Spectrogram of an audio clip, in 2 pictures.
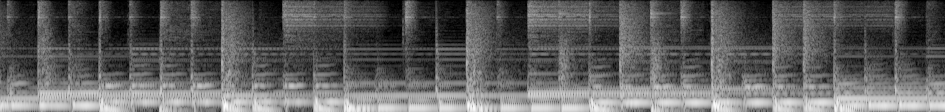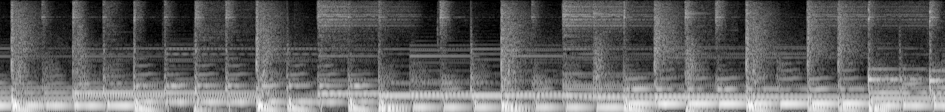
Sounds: Music

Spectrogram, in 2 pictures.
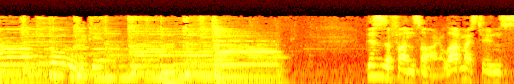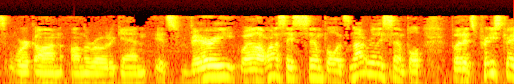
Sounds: Music, Guitar, Speech

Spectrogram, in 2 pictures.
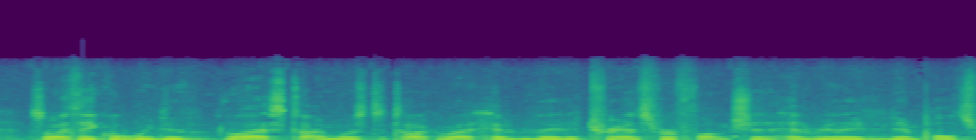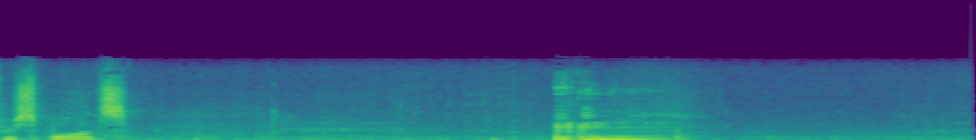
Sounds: Speech

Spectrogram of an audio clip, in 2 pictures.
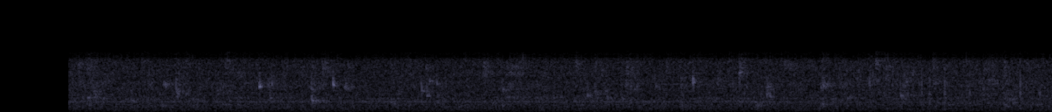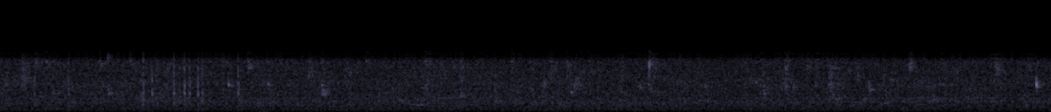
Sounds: Bathtub (filling or washing)

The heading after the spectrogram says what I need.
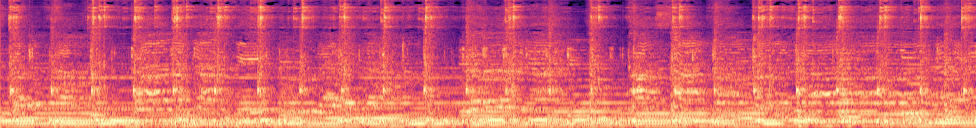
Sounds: Rock and roll, Music

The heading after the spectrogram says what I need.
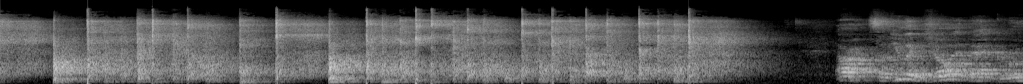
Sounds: Speech, Tap

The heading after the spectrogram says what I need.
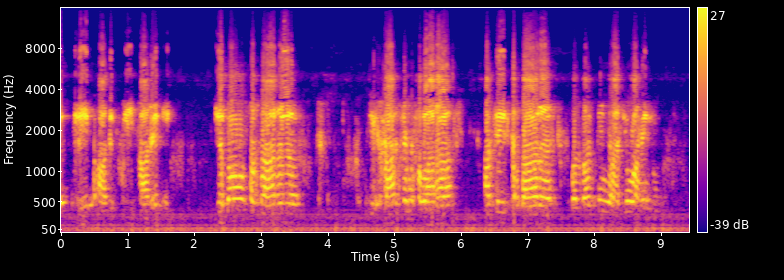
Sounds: Speech

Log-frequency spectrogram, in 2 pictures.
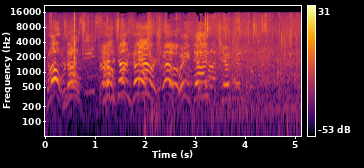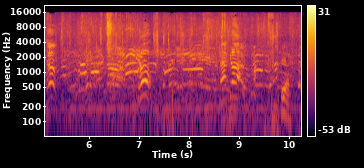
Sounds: Speech

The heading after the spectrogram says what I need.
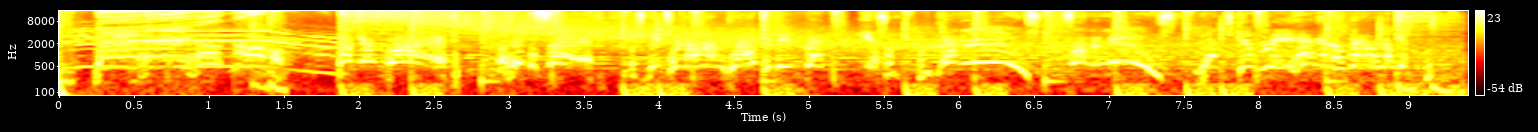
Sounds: Music

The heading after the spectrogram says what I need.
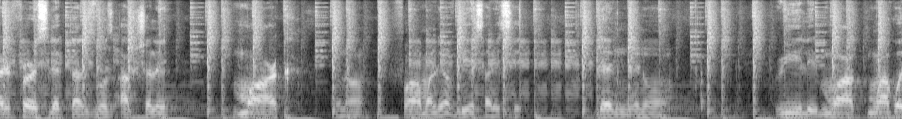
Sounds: Music, Speech

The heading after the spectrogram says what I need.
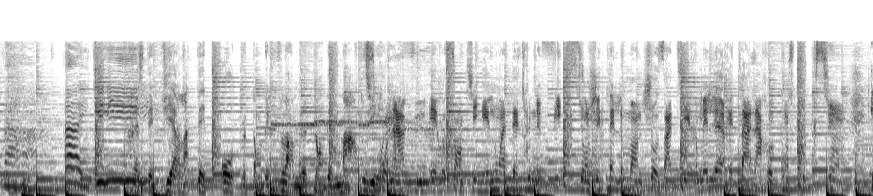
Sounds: Music

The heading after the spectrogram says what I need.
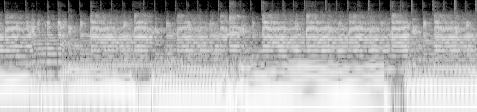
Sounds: Music

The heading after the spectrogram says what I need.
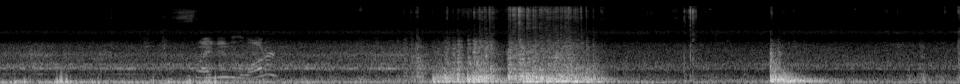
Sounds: Speech

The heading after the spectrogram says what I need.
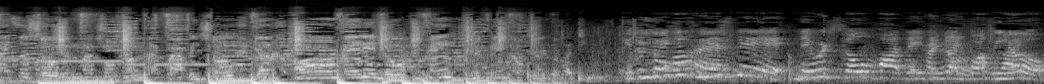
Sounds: Speech, Music

